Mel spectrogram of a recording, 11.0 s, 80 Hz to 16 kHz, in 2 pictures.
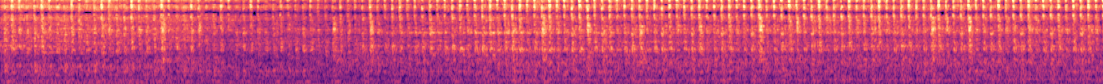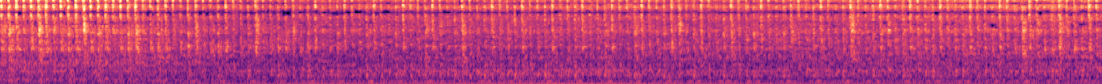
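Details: Peugeot Bipper Tepee 1.3 HDi (JTD) diesel at idle: rapid, fairly regular light knocking about three beats a second; unexplained knock, cause not confirmed.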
